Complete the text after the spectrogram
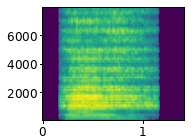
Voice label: sad; Cyberworms

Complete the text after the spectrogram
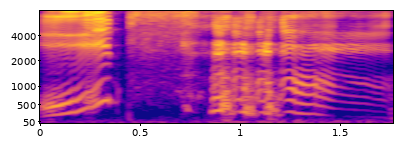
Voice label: oops, French Lover; speech

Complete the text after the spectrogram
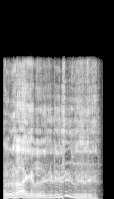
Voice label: scared

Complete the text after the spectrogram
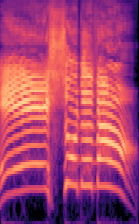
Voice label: fireball, speech, French

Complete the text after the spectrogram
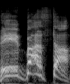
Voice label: go away, speech Italian

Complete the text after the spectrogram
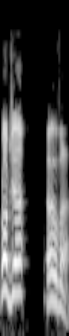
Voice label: "orders", speech; Biggles

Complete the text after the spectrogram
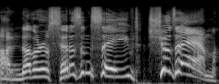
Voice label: brilliant, speech, Super Hero

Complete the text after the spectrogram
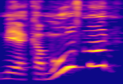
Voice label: hurry, Geordie; speech

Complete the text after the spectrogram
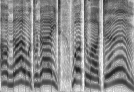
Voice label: "grenade", Teenage Angst speech

